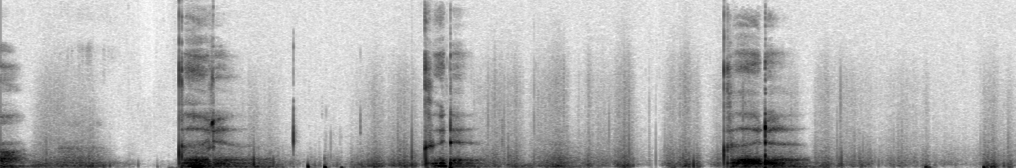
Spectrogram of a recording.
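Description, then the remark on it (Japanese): Intimate scratching and rustling of an ear-cleaning tool inside an ear, coming in irregular soft bursts, with faint breathy whispering mixed in. “はーい、お耳に入れますよ。”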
